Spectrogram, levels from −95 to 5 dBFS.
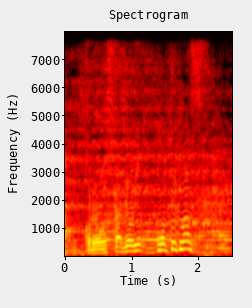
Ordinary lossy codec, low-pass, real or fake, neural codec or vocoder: none; none; fake; codec, 16 kHz, 8 kbps, FreqCodec, smaller model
